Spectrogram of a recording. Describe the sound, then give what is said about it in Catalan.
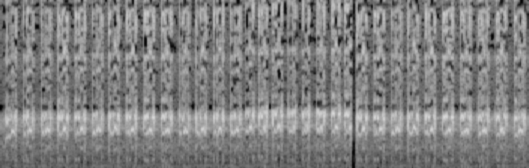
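A little owl calls in a fast, steady series of sharp, high-pitched notes, about five a second, loud with no other sounds. “El mussol comú és un ocell rapinyaire, menja ratolins, viu als boscos i és molt més petit que el duc.”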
